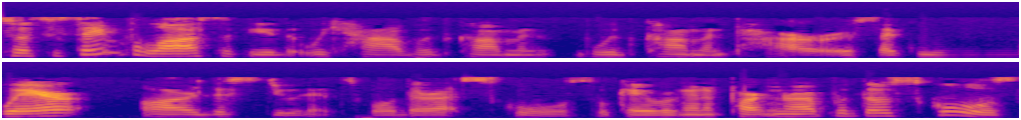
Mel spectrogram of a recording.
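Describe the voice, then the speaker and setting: Speaking at a fairly quick pace, a woman uses a very deep, low pitch with lively intonation. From Philippines. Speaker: nonprofit program director. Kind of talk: casual chat. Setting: remote from home.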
